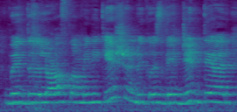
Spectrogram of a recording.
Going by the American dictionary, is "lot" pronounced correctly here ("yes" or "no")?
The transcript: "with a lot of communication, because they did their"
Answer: no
